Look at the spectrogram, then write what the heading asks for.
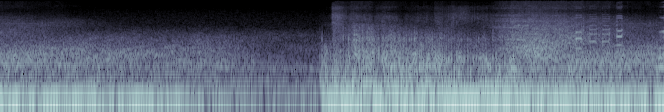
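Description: Interceptor missiles slam into and destroy a capital ship's weapon subsystem in the Freespace space combat game, a loud explosive boom hitting midway through a steady engine rumble and lingering as a rough, sustained blast.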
